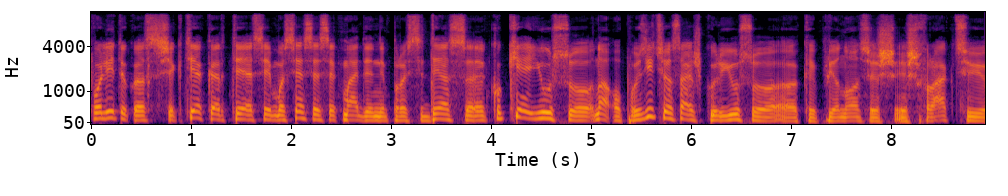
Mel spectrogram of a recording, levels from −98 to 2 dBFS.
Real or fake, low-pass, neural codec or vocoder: fake; 10.8 kHz; vocoder, 44.1 kHz, 128 mel bands, Pupu-Vocoder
